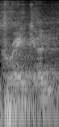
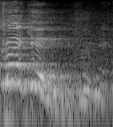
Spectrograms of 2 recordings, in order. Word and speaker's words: Kraken: dislikes smoke to the end good night sweet kren it's pronounced Kraken now I will give him this he used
